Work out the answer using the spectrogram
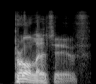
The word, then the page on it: prolative: British English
